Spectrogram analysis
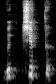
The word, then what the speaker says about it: विक्षिप्त: विक्षिप्त विक्षिप्त यहां पे विक्षिप्त विक्षिप्त में आधा प का उच्चारण हो रहा है और त का उच्चारण पूरा हो रहा है। विक्षिप्त हम बोल के देखते हैं विक्षिप्त। तो प का उच्चारण आधा आ रहा है।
